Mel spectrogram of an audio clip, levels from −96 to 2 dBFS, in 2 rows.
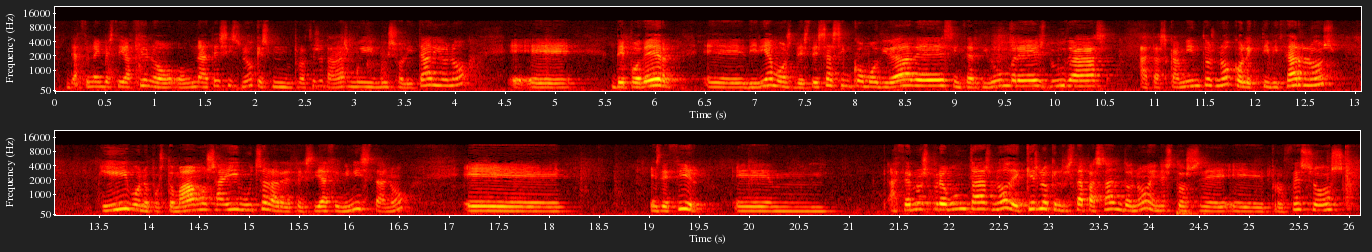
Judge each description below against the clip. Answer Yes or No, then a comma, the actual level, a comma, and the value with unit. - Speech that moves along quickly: No, average, 140 wpm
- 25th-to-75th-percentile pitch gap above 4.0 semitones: Yes, average, 5.0 semitones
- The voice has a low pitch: No, high, 225 Hz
